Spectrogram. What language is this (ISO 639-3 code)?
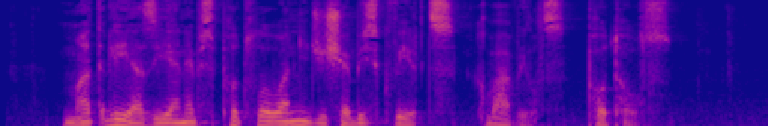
kat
